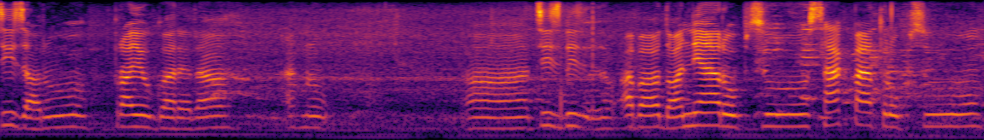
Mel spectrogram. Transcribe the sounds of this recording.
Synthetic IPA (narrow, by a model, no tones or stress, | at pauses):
t͡sid͡zʌɾuprʌjoɡːʌɾeɾʌ | a̰pʰno | t͡sid͡zbiʌbʌd̪ʱʌnjaɾopt͡sʰusak̚pat̪ropt͡sʰu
